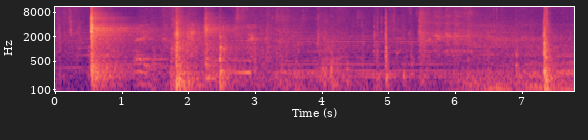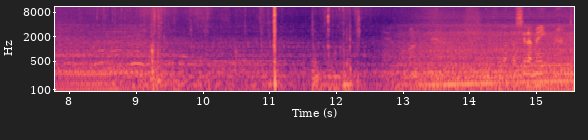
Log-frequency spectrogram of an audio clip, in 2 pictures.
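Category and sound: vehicle, car door shutting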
